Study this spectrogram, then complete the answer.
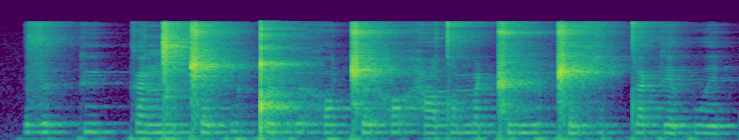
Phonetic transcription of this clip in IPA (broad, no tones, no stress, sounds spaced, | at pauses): z ə kː y kː a ŋ͡ǀ e ǁ ɛ kʷ ɛ ǃ œ k œ h ɔ ǁ ə h ɔ h ɛ tˤ ə m ø ǁ y ŋ o ǁ ə ç e tː a k ɛ kʷ e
